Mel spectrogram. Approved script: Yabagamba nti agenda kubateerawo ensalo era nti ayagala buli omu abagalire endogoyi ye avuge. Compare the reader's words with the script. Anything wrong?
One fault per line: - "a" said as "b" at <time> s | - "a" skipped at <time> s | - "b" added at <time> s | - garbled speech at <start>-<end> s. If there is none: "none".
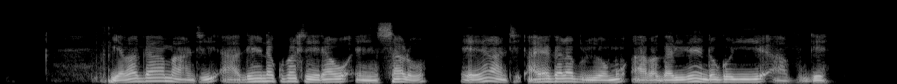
none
